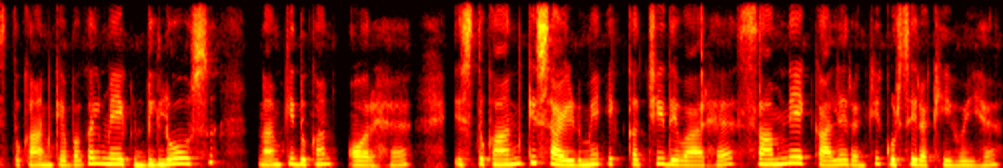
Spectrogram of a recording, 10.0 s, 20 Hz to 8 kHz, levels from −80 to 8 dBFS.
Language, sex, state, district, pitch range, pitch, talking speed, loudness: Hindi, female, Jharkhand, Palamu, 210-250 Hz, 230 Hz, 165 wpm, -17 LUFS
